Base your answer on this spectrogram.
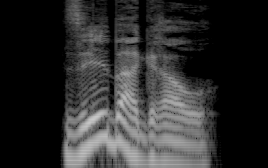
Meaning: silver-grey
- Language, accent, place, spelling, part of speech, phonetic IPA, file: German, Germany, Berlin, silbergrau, adjective, [ˈzɪlbɐˌɡʁaʊ̯], De-silbergrau.ogg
